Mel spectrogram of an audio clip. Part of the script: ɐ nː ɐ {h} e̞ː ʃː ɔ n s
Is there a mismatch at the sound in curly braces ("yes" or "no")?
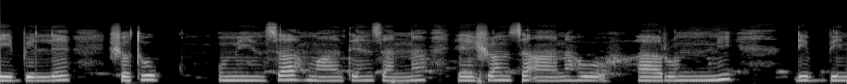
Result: no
